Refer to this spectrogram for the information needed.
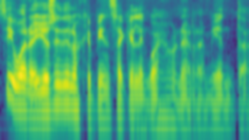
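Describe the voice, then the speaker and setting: The recording is very clean and the background silent. A man talks in a dark, mellow tone. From Canary Islands (La Orotava, Tenerife). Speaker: writer. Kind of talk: podcast interview.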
